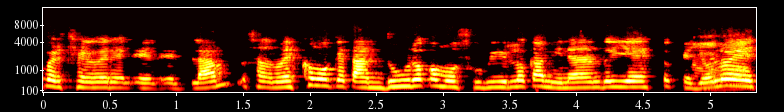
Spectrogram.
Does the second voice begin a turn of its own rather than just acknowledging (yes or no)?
no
